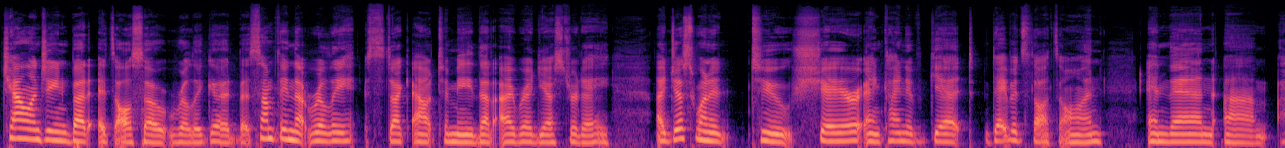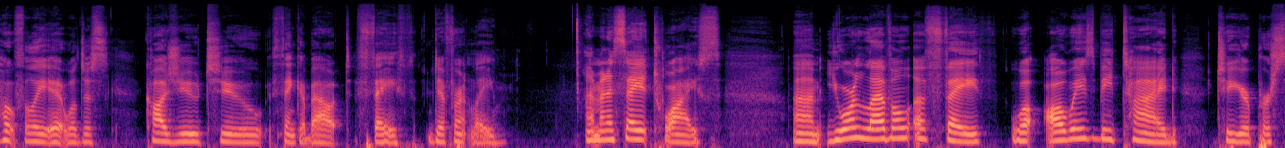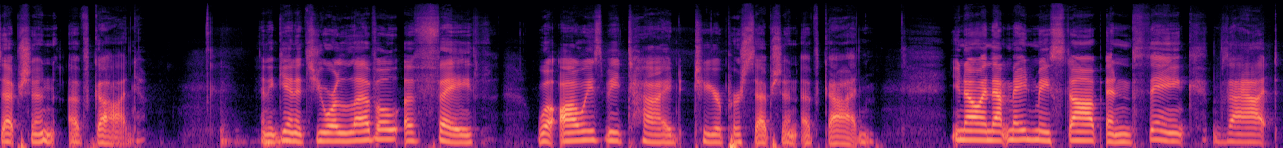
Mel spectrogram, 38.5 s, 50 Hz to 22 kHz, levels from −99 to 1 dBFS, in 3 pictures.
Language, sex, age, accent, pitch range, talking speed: English, female, 40-59, American, 165-200 Hz, 140 wpm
